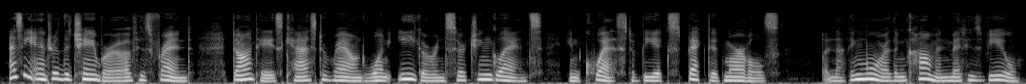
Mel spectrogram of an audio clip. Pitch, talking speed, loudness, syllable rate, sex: 190 Hz, 175 wpm, -16 LUFS, 4.8 syllables/s, female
